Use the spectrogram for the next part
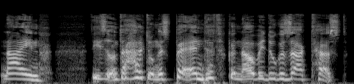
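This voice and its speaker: A man's voice: sits high, very animated, moderate pace, creaky, husky, dry recording, clean studio sound, voice pushed up, exaggerated voice. A man voicing a hot-tempered, defiant adolescent girl in an audiobook, indignant and emphatic. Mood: furious, defiant. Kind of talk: dramatic audiobook character acting.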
